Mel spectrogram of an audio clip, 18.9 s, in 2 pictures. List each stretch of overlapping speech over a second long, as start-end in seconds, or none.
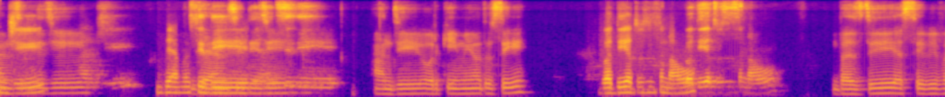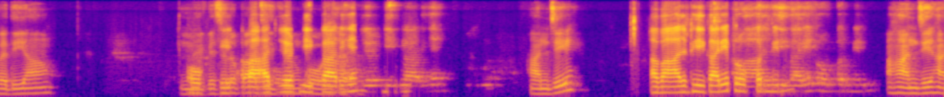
11.4-13.5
